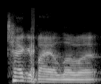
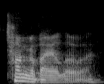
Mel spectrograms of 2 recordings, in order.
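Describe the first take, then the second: First: The second syllable is said without an ng sound. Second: The second syllable is said with an ng sound. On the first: The speaker calls it wrong. "it's not Tagovailoa" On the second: The speaker calls it right. "it's Tungavailoa"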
